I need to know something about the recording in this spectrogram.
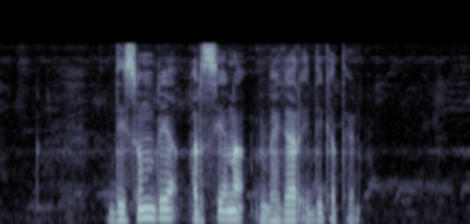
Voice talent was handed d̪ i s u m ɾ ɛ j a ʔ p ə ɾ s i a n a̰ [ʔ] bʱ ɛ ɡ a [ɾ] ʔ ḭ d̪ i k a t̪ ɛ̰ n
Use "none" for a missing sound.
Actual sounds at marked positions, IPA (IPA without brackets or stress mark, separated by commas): ʔ, ɾ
